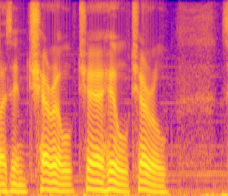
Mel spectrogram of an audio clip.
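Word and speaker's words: Cherhill: monument or the cheryl which i was calling chur hill but i've been told it's cheryl as in cheryl chair hill cheryl that's how the locals pronounce it monument which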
